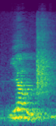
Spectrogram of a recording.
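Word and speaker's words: དབྱངས: Так как ба у нас стоит перед да, вот этот вот союз он не читается, то есть вот это вот соединение не читается, то есть ба не будет читаться, значит читается как? Ям.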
